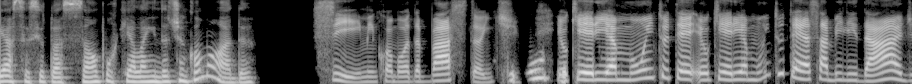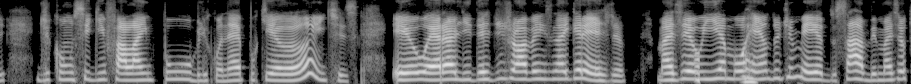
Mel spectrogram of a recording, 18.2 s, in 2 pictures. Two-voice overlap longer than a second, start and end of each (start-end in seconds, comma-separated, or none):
none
